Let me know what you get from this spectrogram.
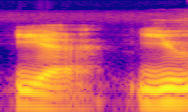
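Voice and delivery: normal talking voice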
